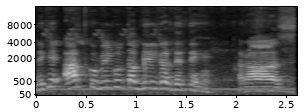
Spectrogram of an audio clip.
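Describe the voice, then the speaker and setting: A man's voice: extremely high pitch, big pitch swings, quick pace, sharp tone, a little hiss or hum. A man teaching Hindi grammar, sounding out each word and repeating it patiently, asking and answering his own questions. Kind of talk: explaining Hindi grammar to students.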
